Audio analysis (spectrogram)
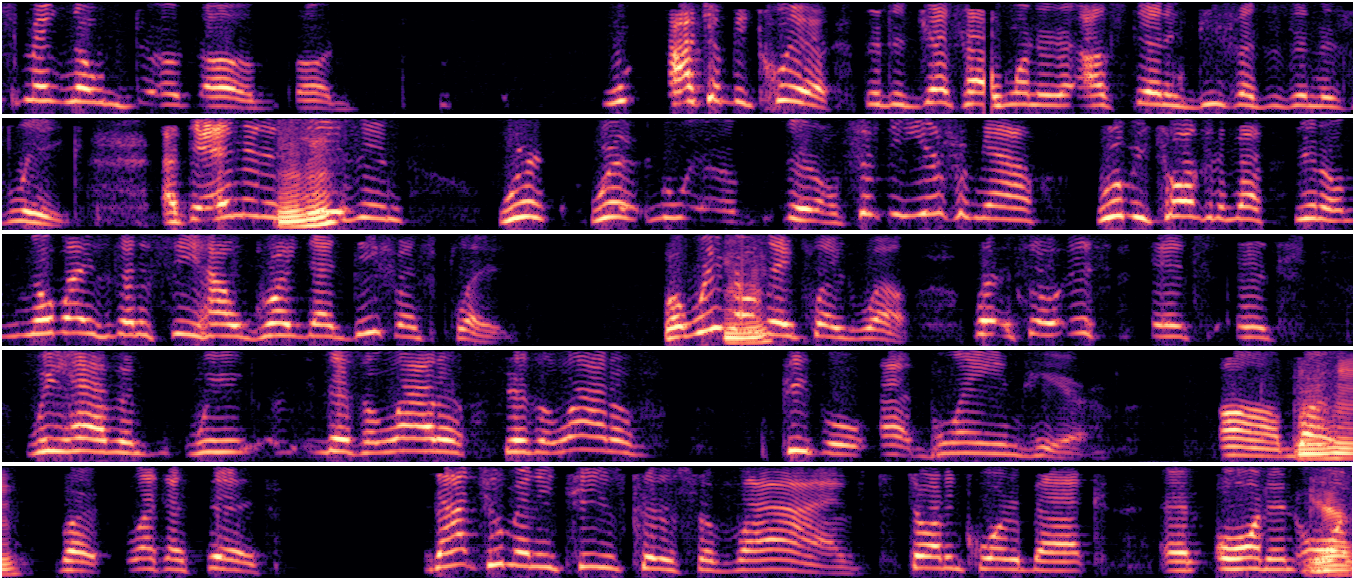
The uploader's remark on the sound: I take live callers!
